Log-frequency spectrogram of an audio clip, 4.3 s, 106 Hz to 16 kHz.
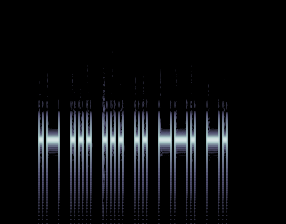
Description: Morse code, heard as a keyed tone, about 21 wpm, 700 Hz. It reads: ASSIGN
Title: 6 Letter Words - First 3 Letters Given - 20wpm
